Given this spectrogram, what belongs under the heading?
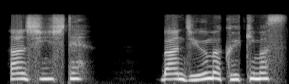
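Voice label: vox dialogue, voices, Japanese; Priscilla; kingsraid audio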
